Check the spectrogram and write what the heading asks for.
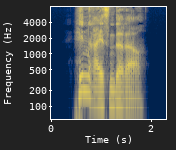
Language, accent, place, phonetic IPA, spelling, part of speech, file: German, Germany, Berlin, [ˈhɪnˌʁaɪ̯səndəʁɐ], hinreißenderer, adjective, De-hinreißenderer.ogg
- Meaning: inflection of hinreißend: 1. strong/mixed nominative masculine singular comparative degree 2. strong genitive/dative feminine singular comparative degree 3. strong genitive plural comparative degree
